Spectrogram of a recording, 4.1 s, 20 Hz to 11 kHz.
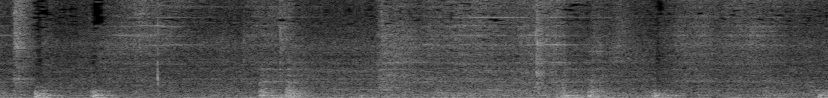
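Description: KiHa 110 diesel railcar running along the track, heard from inside the front of the car: a steady rumble with a clack of wheels over rail joints every second or so.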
